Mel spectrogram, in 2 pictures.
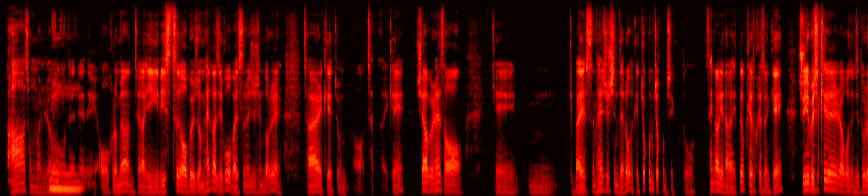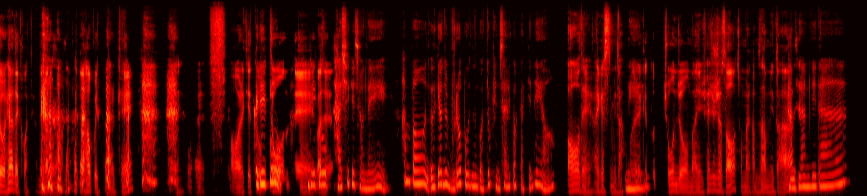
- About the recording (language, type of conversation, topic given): Korean, advice, 예산 안에서 품질 좋은 상품을 찾으려면 어디서부터 어떻게 시작하면 좋을까요?
- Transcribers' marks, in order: other background noise; laugh; tapping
